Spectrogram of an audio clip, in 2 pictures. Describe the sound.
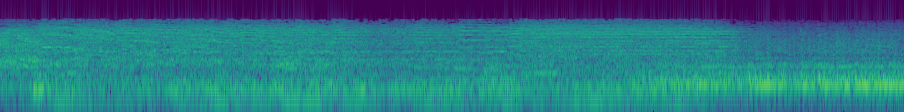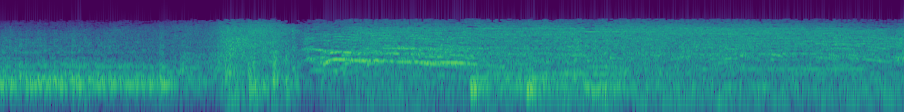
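A large mob lining a Paris street screams and shouts together at guillotine executions, calling out the count as each head is held aloft, in a loud, continuous roar of many overlapping voices, broken briefly by a sharp burst of noise before the yelling surges again.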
